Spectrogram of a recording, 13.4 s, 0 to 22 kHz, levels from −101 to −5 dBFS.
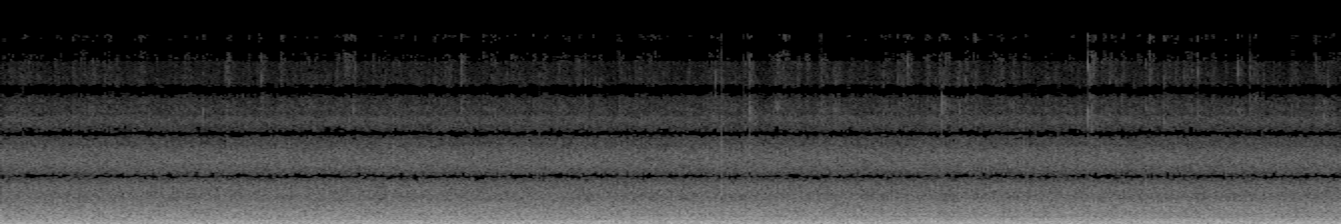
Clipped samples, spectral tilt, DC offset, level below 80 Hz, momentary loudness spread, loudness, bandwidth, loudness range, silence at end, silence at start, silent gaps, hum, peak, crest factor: under 0.1%; -5 dB/octave; under 0.1%; -46 dBFS; 1 LU; -38 LUFS; 19 kHz; 0 LU; 0 s; 0 s; none; none; -24 dBFS; 14 dB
